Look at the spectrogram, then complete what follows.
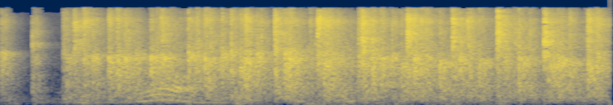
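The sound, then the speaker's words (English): A crowd breaks into steady, dense applause lasting several seconds, many hands clapping in a loud, even wash, with a brief voice rising faintly underneath early on. “Half the room is clapping and half the room is horrified.”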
